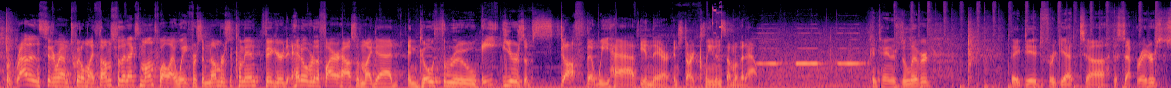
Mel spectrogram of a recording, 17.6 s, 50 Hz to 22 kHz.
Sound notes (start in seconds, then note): 10.6 back-up alarm beeps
